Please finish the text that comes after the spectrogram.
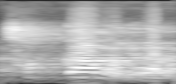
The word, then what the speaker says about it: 석가모니: 석가모니가 무슨 뜻이냐면 샤키야 무니라고 하는 산스크리트어를 한자로 바꿔서, 샤키야 무니라는 산스크리트어를 한자 비슷한 음으로 바꾼 게, 원래는 이제 중국 발음은 스자문이죠. 스자문인데 우리는 그 한자를 우리 발음으로 읽으니까 석가모니라고 읽는 거예요.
